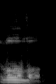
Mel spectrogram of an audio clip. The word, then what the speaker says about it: Louisville: I just think it's it I just think I I I know that people down there in Kentucky it's it's Louisville.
